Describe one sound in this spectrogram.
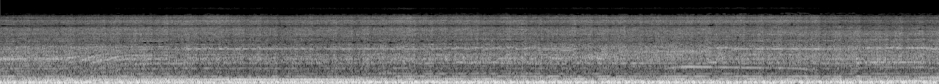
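A rock band plays loudly in a large hall, with electric guitars and drums.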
